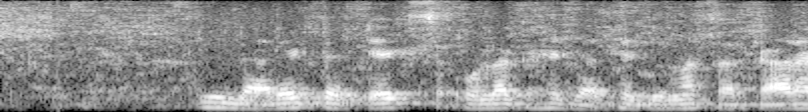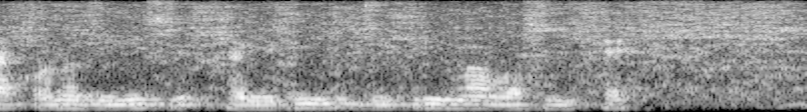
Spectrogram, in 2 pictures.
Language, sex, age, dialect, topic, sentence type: Chhattisgarhi, male, 18-24, Central, banking, statement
